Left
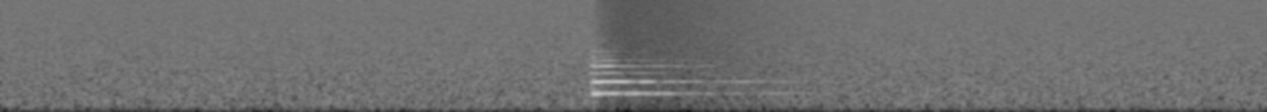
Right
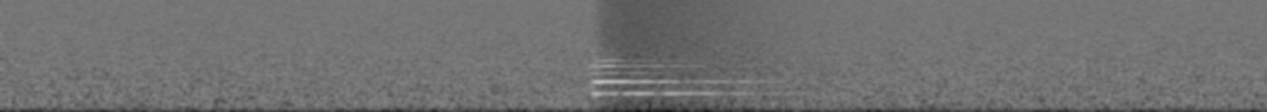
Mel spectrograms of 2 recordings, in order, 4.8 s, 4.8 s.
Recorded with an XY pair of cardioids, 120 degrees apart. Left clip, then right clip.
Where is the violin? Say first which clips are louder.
Left 3 dB; 45° left, 4.5 m.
